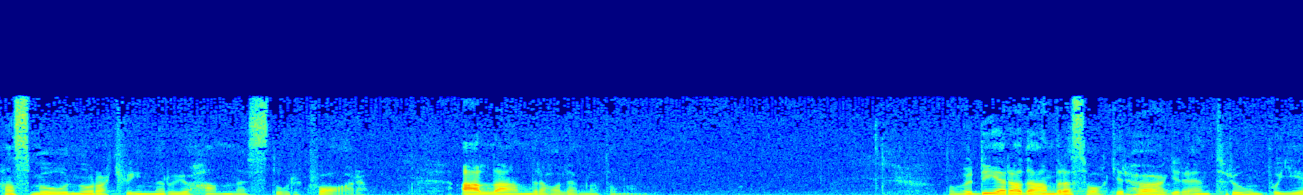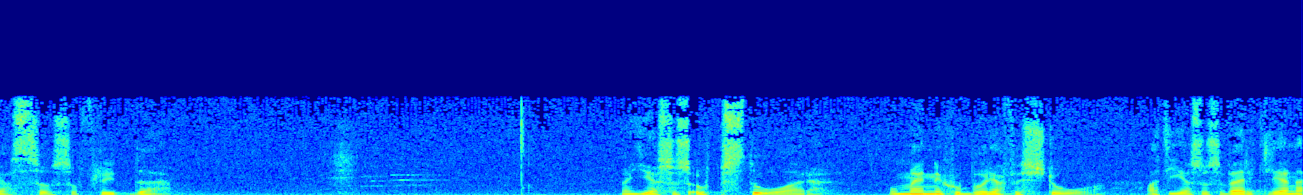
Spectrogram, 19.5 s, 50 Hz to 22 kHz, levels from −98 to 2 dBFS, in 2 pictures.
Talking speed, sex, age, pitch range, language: 105 wpm, male, 30-49, 105-140 Hz, Swedish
